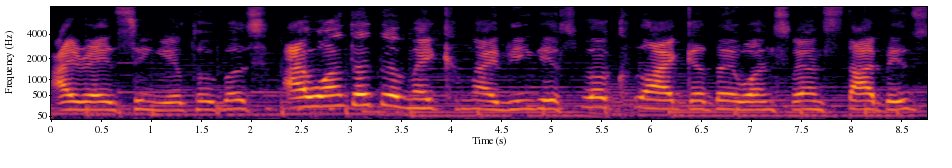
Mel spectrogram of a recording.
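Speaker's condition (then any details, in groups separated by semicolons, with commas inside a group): Cerebral palsy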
